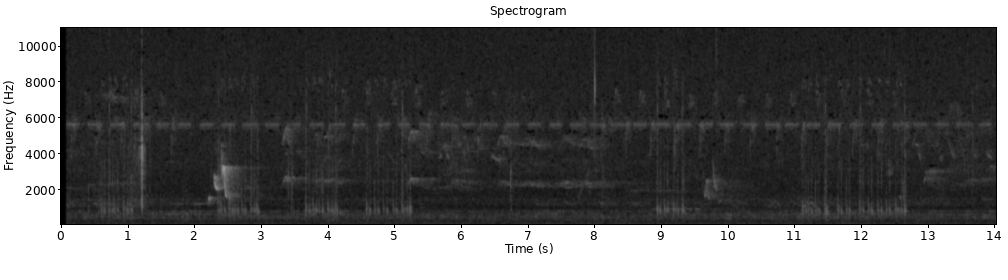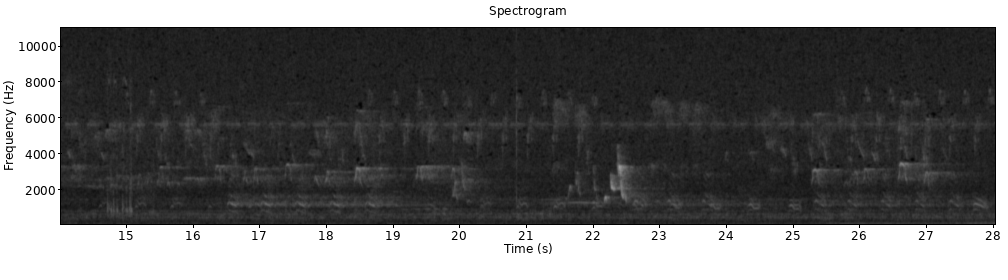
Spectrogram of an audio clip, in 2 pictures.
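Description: Small songbirds calling in short chirping bursts, some as quick runs of repeated notes, with the loudest sharp rising calls about two seconds in and again past twenty seconds. A low hum comes in near the end.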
